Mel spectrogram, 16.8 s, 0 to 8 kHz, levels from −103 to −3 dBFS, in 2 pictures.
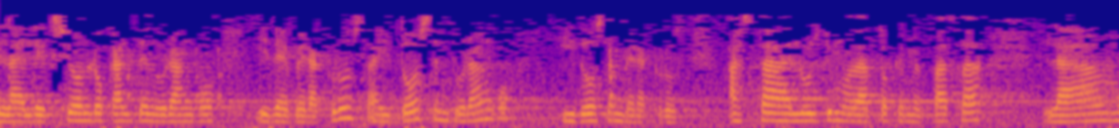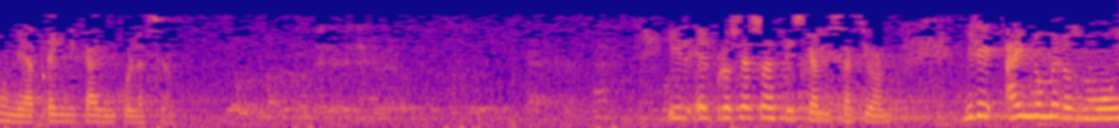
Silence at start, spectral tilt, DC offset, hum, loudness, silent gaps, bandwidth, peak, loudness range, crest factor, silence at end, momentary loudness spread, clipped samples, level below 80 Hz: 0 s; -9.5 dB/octave; under 0.1%; none; -31 LUFS; none; 5.8 kHz; -12 dBFS; 11 LU; 20 dB; 0 s; 19 LU; under 0.1%; -56 dBFS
